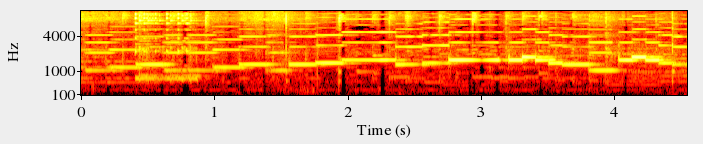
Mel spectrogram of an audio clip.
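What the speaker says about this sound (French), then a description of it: "Ah, téléphone." Telephone in the video game Nexomon rings with a bright, beeping electronic melody of quick repeating notes, played loud and close with no voices.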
